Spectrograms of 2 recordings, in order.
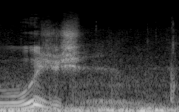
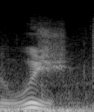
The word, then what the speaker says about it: Łódź: I'm going to be leaving tomorrow, and I'm going to Łódź, and that's how they told me to pronounce it. And to us, it looks like L-O-D-Z, something like that, but it's called Łódź in Polish.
